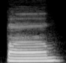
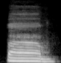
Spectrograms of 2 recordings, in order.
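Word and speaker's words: palm: इसी तरह एम से पहले एल आ जाए तो एल नहीं पढ़ा जाएगा, इस बात का ख्याल रखना है, ठीक है। जैसे आम, पाम, खाम, पाम।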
